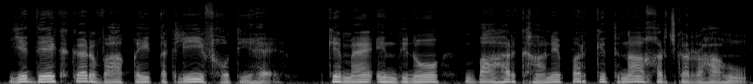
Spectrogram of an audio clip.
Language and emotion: Urdu, sad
